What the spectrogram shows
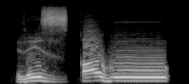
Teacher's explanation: Ra we read in light sound due to kasra under it.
